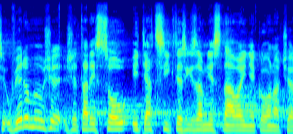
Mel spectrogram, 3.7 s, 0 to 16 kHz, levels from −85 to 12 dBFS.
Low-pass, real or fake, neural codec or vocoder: 14.4 kHz; real; none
